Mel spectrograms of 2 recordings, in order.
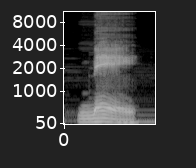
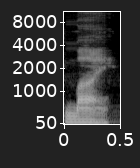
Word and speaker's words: May: game um was saying May was actually pronounced my so I'm going to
